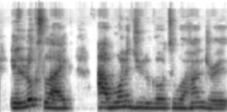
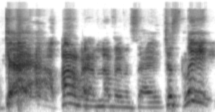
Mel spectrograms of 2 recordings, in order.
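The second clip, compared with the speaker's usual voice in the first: retold yell; 6 semitones higher than usual. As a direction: yell at her to get out. Husband yelling to leave.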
